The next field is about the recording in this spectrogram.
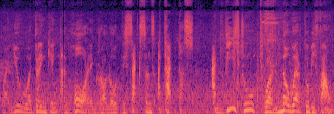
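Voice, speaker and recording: An actor playing a bitter, accusing Norse warrior in a video game. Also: male voice, a little high, animated, moderate pace, vocal fry, noisy background. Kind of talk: video game character dialogue.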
